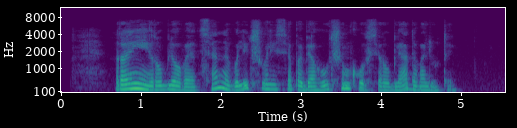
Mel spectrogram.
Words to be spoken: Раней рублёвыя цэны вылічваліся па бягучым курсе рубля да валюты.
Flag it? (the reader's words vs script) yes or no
no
